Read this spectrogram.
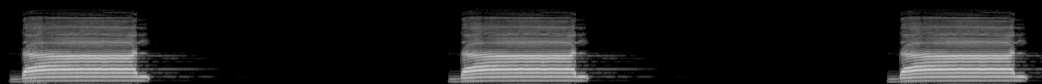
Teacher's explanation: زبان کی نوک کو سامنے والے اوپر کے دو دانتوں کی جڑ سے لگا کر باریک آواز میں پڑھیں، یعنی دال دال دال۔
